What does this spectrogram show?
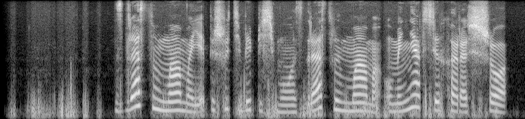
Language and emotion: Russian, positive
